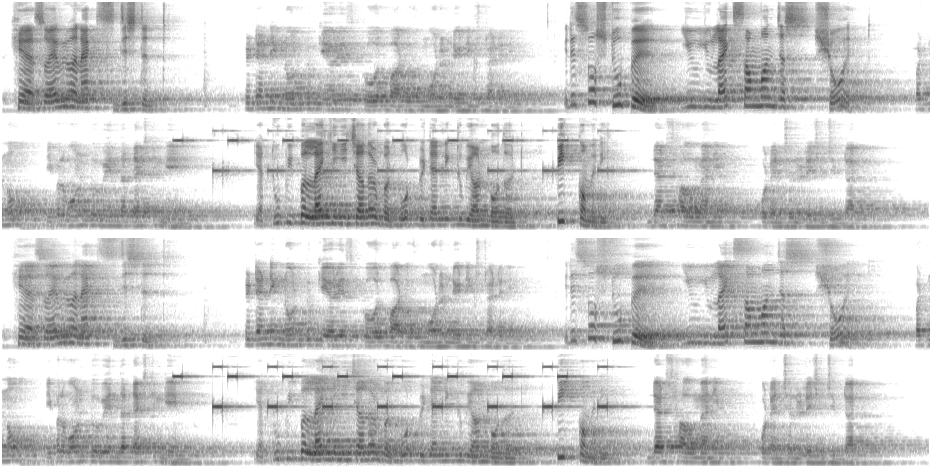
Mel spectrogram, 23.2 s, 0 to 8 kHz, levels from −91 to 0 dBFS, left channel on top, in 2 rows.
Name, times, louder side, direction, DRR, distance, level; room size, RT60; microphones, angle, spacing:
voice 1, 0.1-1.9 7.0-8.2 8.5-10.7 14.8-18.0 18.5-19.2, left 4 dB, 80° left, 9 dB, 0.7 m, -32 dB
voice 2, 3.0-6.5 11.4-13.9 19.7-20.6 21.1-22.3, right 2 dB, 80° right, 3 dB, 1.5 m, -39 dB
sound 1, 13.7-13.9 14.2-14.6 14.9-15.2 15.6-15.9 16.3-16.6 17.0-17.3 17.7-18.0 18.4-18.7 19.0-19.2, right 7 dB, 35° right, 0.5 m, -32 dB
9.6 x 8.3 x 6.3 m, 2.3 s
head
